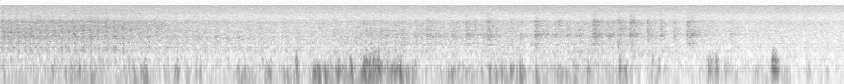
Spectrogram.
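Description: Wind buffeting the microphone: irregular low rumbles that come in gusts, strongest about two seconds in and dying down near the end.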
